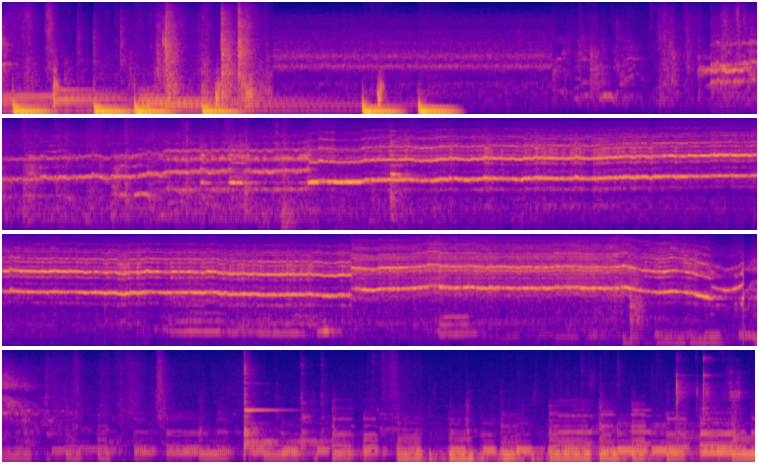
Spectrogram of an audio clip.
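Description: Stainless steel stovetop whistling kettle whistling at the boil for about fifteen seconds. The steady high whistle creeps up in pitch, jumps to a higher note, then slides down and stops. Background music plays at the start and again near the end.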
